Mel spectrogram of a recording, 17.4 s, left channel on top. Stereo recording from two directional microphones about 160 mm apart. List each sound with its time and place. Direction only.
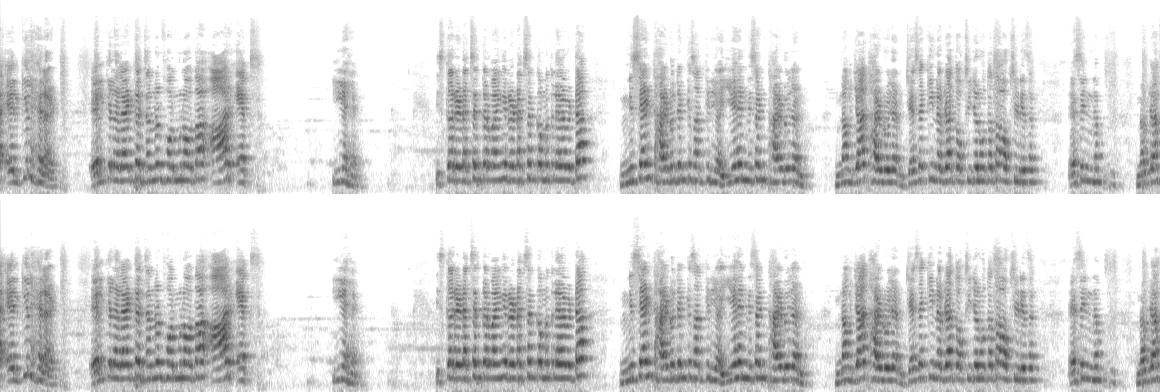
0.1 s speech: 50° left (ahead or behind)
1.4 s a woman's voice: 35° left (ahead or behind)
4.9 s a woman's voice: 30° left (ahead or behind)
6.5 s a woman's voice: 40° left (ahead or behind)
9.9 s a woman's voice: 30° left (ahead or behind)
13.1 s a woman's voice: 40° left (ahead or behind)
